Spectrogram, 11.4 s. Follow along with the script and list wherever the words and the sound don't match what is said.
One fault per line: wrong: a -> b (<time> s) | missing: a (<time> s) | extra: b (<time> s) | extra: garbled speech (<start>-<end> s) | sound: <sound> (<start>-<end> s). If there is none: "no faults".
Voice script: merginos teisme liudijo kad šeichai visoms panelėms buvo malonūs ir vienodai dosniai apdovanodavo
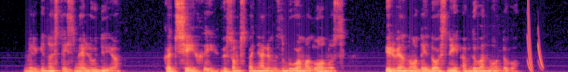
sound: chirp (10.5-10.9 s)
